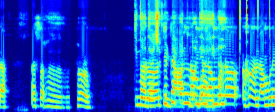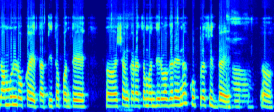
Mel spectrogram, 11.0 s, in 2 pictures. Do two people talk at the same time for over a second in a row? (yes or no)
yes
